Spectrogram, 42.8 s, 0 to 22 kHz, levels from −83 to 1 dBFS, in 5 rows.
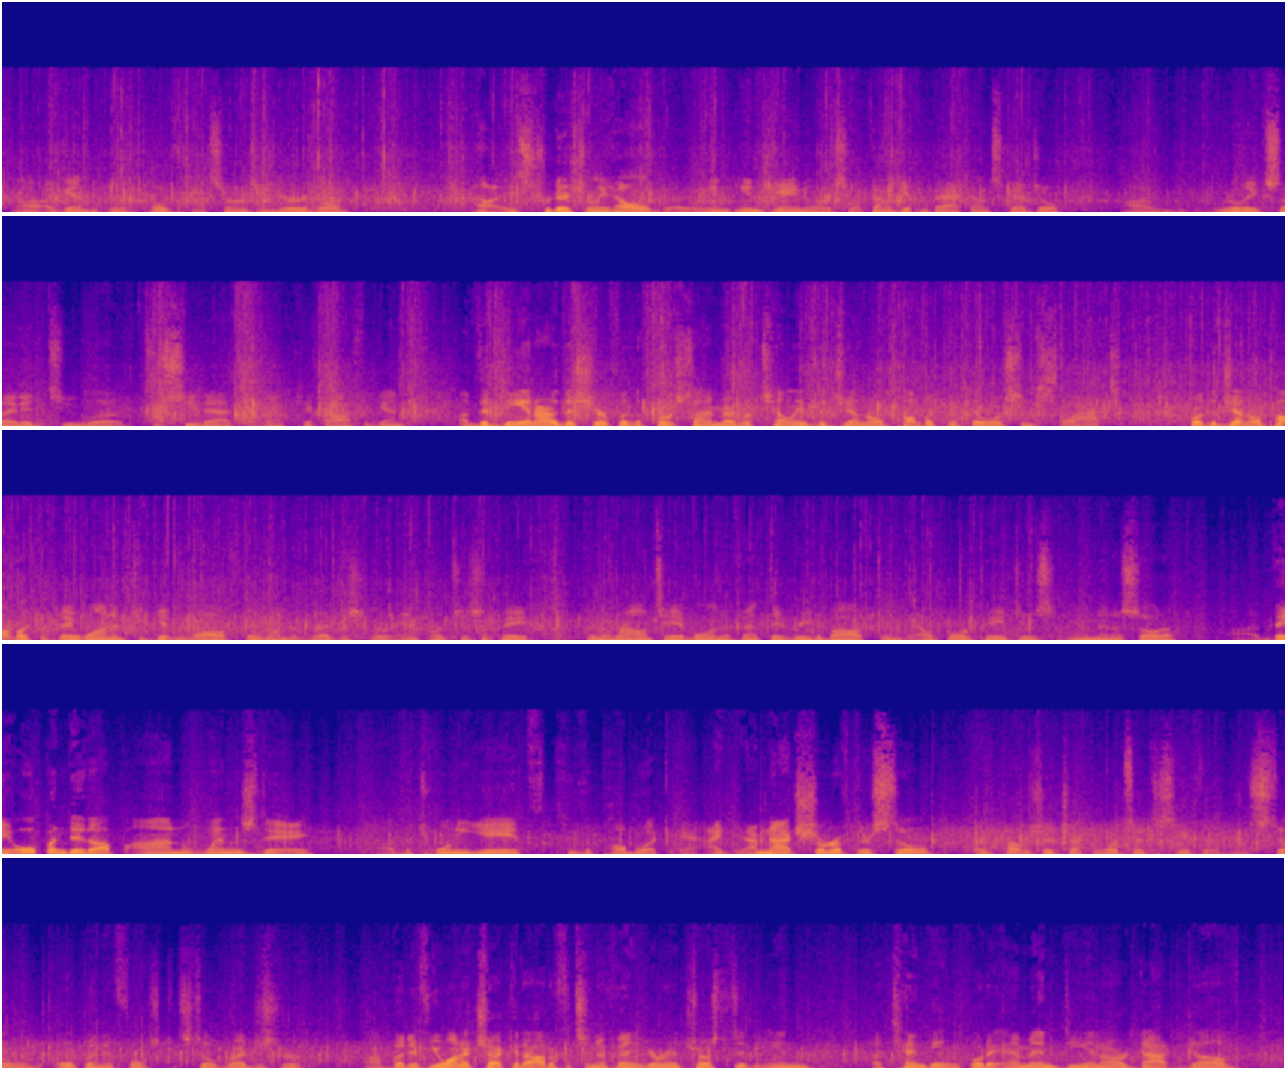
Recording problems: crowd noise; loud; throughout; 6 dB below the speech

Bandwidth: 15 kHz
